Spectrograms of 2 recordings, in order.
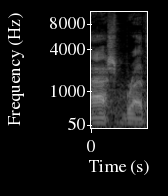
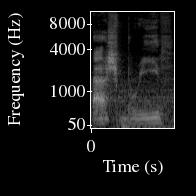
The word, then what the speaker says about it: ash breathe: It's not ash breath; it's ash breathe.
